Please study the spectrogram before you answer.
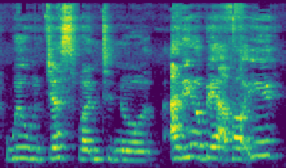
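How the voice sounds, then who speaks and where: High-pitched host from Uganda, friendly and laughing, echoey room, mic at a distance. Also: female voice, brisk, darkish tone. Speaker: podcast host. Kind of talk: casual podcast interview. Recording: roomy audio from a distant mic.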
